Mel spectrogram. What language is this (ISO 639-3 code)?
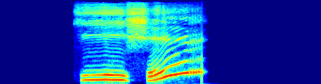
bak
